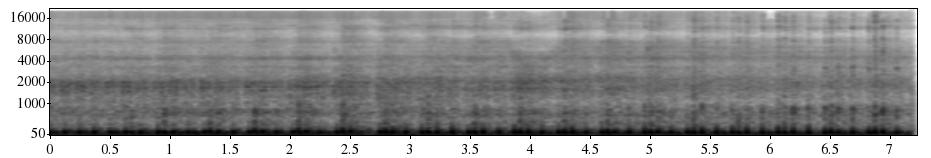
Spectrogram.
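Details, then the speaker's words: Yamaha 650 V-Star V-twin with KJS single carburetor replacement, idle knob adjusted, choke issue sorted: loping V-twin idle steady without choke, no misses or stumbles; running healthy. "But all right, I'm sure you guys want to hear what this sounds like, so that's without choke."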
